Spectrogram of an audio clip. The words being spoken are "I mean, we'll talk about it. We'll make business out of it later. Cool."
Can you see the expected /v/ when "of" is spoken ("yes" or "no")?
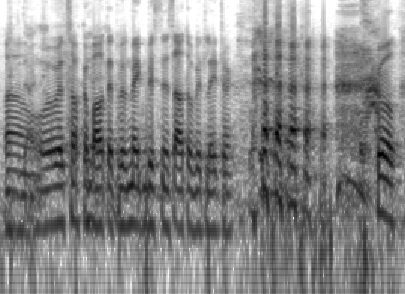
no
